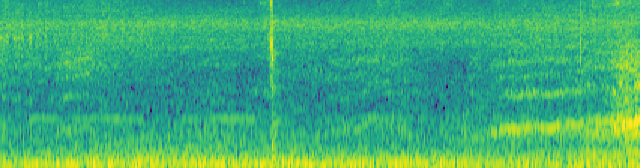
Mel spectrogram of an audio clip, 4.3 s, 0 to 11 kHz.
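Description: A Traxxas Rustler 4X4 RC car driving outdoors, with a steady low motor drone, one sharp brief impact partway through as if landing from a jump, and a rising electric whine as it accelerates toward the end.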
